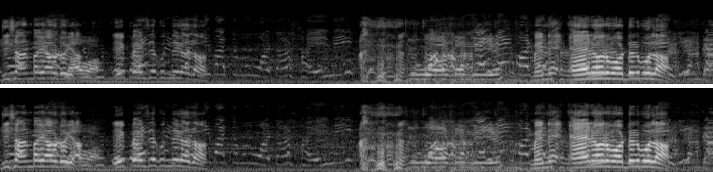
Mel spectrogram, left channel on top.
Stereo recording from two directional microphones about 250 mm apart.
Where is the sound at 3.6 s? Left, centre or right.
Centre.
